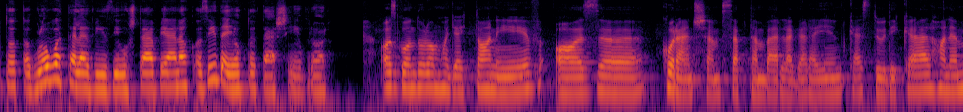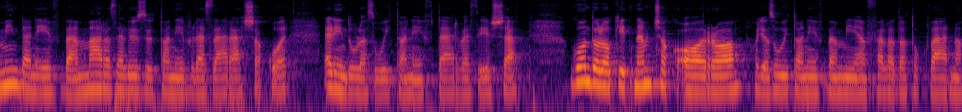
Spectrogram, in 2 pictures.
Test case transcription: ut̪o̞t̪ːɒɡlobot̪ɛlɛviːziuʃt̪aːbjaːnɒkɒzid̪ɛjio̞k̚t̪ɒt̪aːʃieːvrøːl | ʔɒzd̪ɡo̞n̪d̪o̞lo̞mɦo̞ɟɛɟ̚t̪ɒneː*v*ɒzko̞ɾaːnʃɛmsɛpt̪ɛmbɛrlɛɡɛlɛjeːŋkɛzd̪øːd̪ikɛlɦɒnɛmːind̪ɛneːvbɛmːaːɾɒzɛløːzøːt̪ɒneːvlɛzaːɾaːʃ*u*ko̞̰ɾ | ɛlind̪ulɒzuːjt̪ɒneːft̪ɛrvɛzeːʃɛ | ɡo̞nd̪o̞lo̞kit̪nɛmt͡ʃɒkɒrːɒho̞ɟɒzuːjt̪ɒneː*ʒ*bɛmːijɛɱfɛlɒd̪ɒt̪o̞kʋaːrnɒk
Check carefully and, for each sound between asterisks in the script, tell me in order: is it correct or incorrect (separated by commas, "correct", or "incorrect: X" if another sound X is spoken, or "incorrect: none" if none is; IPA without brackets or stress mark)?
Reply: correct, incorrect: ɒ, incorrect: v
